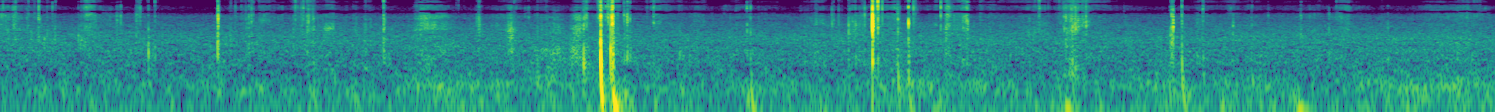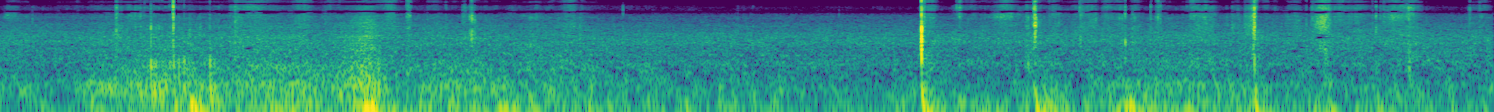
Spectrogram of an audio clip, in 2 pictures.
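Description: Fingertips and nails pick, scratch and peel loose dry bark flakes off a long, solid natural wooden walking stick that is partly stripped to pale wood. The sound is a quiet, bright, irregular crackle of dry scratching and crinkling, with scattered sharp, short snaps as bark pieces break away.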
